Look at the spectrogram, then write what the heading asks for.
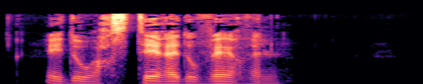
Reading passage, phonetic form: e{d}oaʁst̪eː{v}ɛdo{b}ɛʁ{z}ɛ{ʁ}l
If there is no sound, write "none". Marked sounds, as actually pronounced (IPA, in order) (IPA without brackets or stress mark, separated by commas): d, ʁ, v, v, none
